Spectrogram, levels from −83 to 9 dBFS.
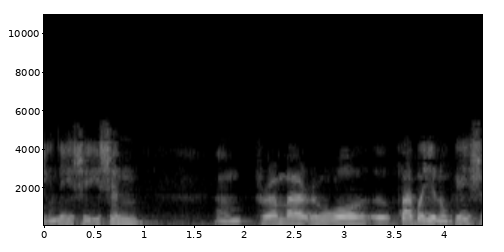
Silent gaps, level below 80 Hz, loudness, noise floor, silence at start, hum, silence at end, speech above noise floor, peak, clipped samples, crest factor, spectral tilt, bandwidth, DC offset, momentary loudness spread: none; -64 dBFS; -33 LUFS; -60 dBFS; 0 s; none; 0 s; 28 dB; -18 dBFS; under 0.1%; 14 dB; -10.5 dB/octave; 5.6 kHz; under 0.1%; 10 LU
